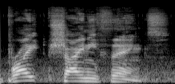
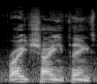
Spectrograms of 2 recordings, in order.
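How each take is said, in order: First: Slow and dreamy. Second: Said in the usual way. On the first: Shown as a demonstration. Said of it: "their intention of". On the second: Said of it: "I like that".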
